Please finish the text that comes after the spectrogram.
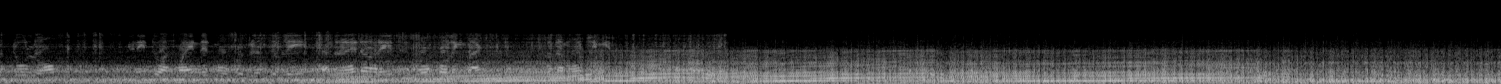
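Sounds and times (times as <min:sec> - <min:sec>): car engine accelerating: 0:00.0 - 0:15.0
road rumble: 0:00.0 - 0:15.0.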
